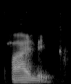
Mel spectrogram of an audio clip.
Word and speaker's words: pili: We don't worry about the difference between fimbriae and, this is pronounced pili. Fimbriae and pili.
